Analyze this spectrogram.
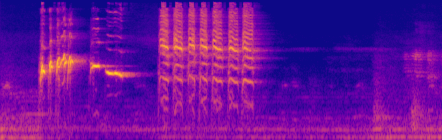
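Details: Greater green leafbird song used as a lure to draw other leafbirds into singing: sharp high whistled notes, a short falling whistle, then a fast burst of about seven buzzy chattering notes, ending in a faint thin phrase.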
